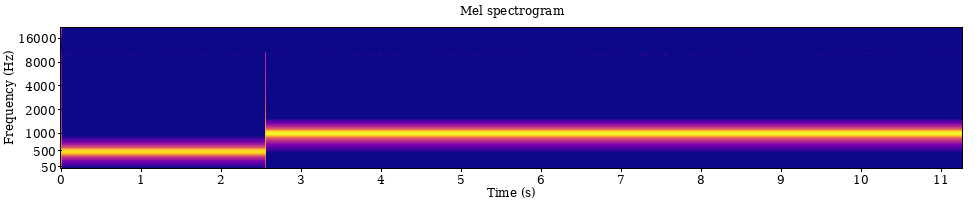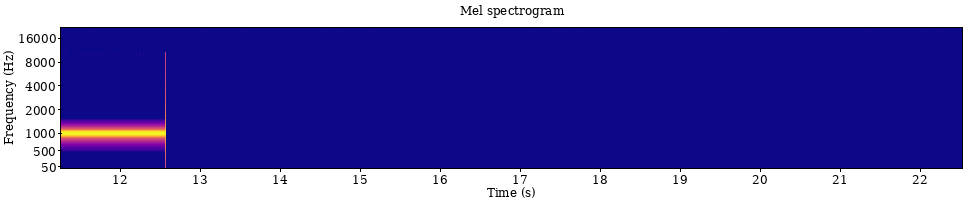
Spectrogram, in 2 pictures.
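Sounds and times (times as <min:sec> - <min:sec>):
tones: 0:00.1 - 0:12.6.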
